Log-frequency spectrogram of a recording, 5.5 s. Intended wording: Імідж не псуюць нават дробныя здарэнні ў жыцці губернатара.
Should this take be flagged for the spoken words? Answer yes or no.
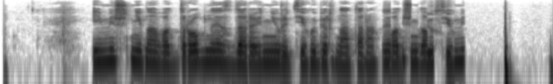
yes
